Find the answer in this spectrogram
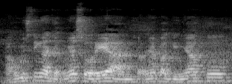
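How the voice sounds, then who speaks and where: A teenage boy answers interview questions in an earnest, step-by-step way, pausing on small fillers. His mid-range voice sits in a roomy, echoey space with a faint hiss behind it. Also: medium pitch. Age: teens. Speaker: student guest. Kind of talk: casual interview talk. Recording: roomy echo with faint noise.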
